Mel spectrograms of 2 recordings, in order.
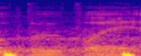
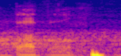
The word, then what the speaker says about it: Bublé: The Michael Bublé. Oh my god, that's so funny. It's even funnier that Speech Chat pronounced it Michael Bubble.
